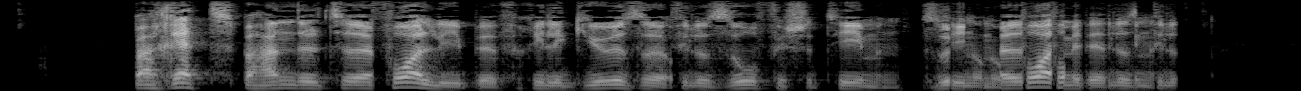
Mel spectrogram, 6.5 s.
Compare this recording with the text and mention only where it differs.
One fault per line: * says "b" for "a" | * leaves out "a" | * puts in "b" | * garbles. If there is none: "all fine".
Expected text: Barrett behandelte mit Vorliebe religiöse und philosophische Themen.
* leaves out "mit"
* leaves out "und"
* garbles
